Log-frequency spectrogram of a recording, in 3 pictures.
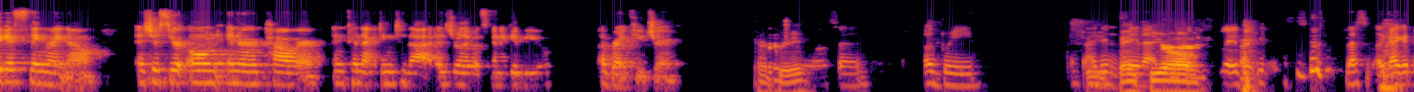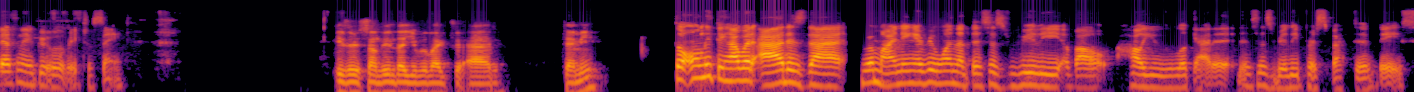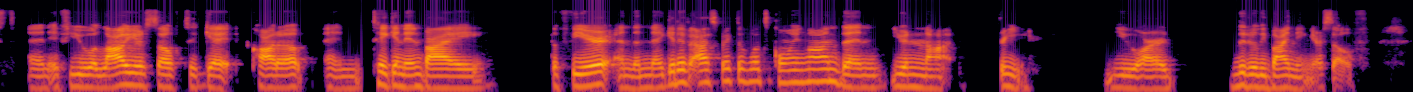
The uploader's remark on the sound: our first Zoom call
